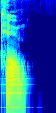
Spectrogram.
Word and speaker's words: cwm: A coom is a steep-walled semicircular basin in a mountain, sometimes containing a lake. It is spelled C-W-M. – Oh, like quim, but it's pronounced coom.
